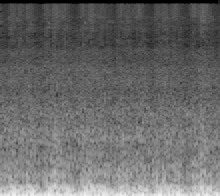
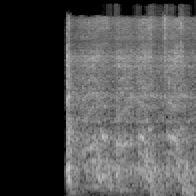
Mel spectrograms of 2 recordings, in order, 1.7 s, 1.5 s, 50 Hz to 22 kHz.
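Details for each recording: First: 2017 Harley-Davidson Ultra Limited 107 V-twin with a newly installed Thundermax EFI, on its second auto-tune idle run while warming toward 180 degrees: a deep, steady, even lope with no knocks, ticks or hunting. Normal idle. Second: 2017 Harley-Davidson Ultra Limited 107 V-twin, first start after a Thundermax EFI install and fuel pump work: catches abruptly and runs with an uneven, unsettled beat while clearing air from the purged fuel line before leveling out.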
